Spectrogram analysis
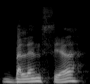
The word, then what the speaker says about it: Valencia: Well, it's like when you go to Valencia in Spain, it's Valencia. They don't pronounce the V, they pronounce it B.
